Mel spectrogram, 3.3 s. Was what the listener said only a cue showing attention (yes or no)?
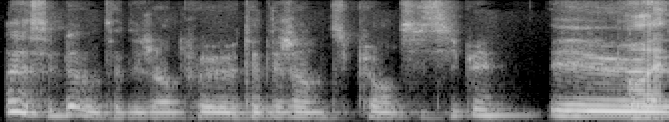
yes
